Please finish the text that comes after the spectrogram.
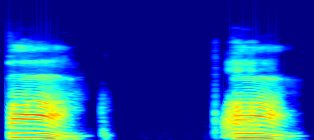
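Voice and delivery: deepest in the throat, "Pa"; postvelar q sound. Shown as a demonstration. Teacher shows the class the postvelar sound written "Pa". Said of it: "Ahora postvelar es aquí".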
